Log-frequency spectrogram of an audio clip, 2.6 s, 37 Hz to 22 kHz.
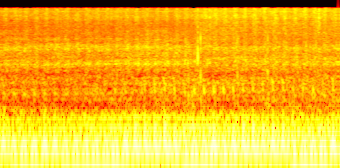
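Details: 1959 Chevrolet Apache 3100 pickup, first start after 20+ years sitting, with a fuel leak noted: steady deep low rumble with an even lumpy beat and light clatter on top; old V8 idling normally.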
